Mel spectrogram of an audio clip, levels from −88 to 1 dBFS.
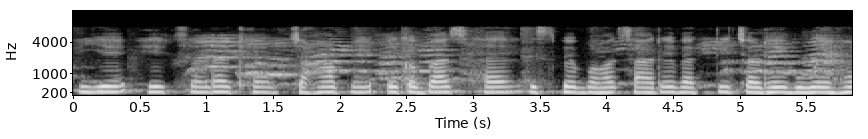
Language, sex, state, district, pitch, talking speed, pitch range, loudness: Hindi, female, Jharkhand, Deoghar, 220 Hz, 175 wpm, 215-230 Hz, -15 LUFS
